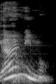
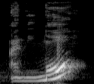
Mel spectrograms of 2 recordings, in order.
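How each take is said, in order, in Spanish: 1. El acento cae en la primera sílaba. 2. El acento cae en la última sílaba. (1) "como esdrújula" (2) "como aguda"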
